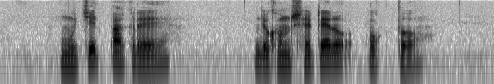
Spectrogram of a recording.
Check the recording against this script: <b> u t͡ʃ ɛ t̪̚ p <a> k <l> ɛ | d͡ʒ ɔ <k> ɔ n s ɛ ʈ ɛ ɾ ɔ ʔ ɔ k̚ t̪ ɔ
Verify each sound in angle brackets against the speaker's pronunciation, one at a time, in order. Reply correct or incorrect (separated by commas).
incorrect, correct, incorrect, incorrect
